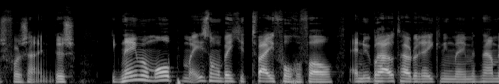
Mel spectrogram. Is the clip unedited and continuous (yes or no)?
no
